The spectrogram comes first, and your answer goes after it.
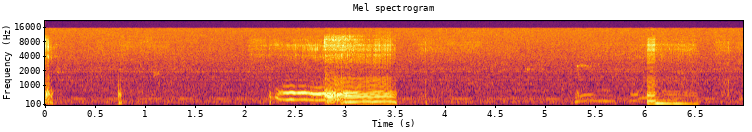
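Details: English Bulldog puppy, aged 12 weeks, snoring in its sleep: a long, wavering, gurgling snore near mid-clip, framed by fainter whistling breaths and a short grunting snort near the end. The room is otherwise quiet.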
